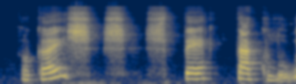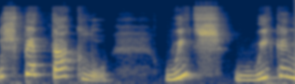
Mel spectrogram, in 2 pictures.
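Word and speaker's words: espetáculo: So, ooh sh-pec- ta-cu-lo. Okay? Sh-sh-sh-pec-ta-cu-lo.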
